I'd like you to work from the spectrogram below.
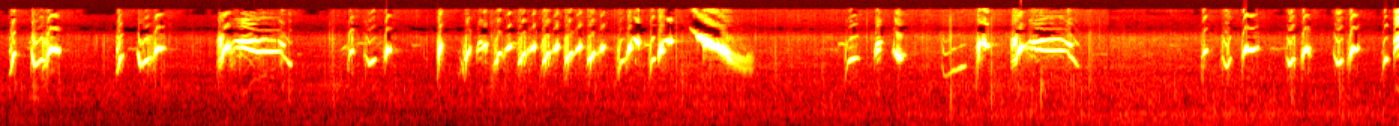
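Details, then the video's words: European goldfinch singing, offered to teach young birds their song: rapid, high twittering with quick repeated chirps, a buzzy descending slur around the middle, then further tinkling phrases over a faint background hiss. "اسمع المقنين واعطي رايك فيه,افضل تغريد لتعليم الفراخ"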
